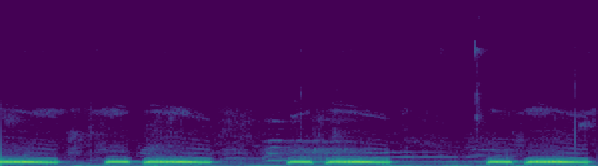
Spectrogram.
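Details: Spotted dove, Javanese type, cooing in the sandungan kuk-kuk style: each phrase a short clipped note then a longer rolling coo, repeated three times in under five seconds, clean and close.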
